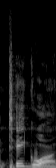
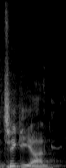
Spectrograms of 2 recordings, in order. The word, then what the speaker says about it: Tiguan: dropped a big one a tiguan i don't think so it's a tiggy ann you're balax he always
